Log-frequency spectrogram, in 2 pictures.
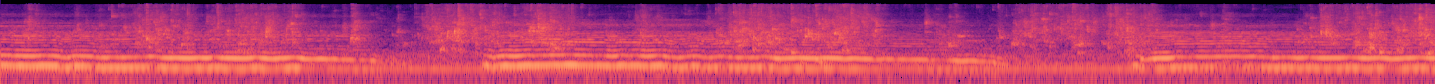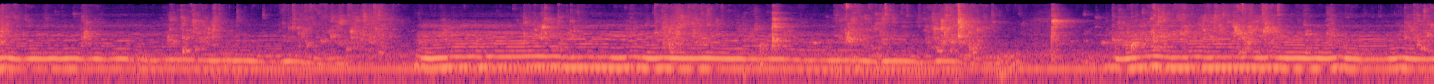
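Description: A woman in labour moaning through a contraction: about five long, drawn-out moans of a few seconds each, wavering and sliding down in pitch at the end, with water moving in the birth pool.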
